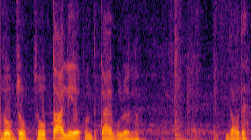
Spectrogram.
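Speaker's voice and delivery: ordinary delivery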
